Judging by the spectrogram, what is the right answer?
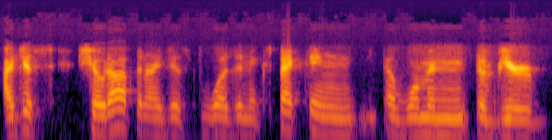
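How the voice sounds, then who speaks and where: A man calling in by phone, talking casually in a halting, awkward way. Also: mid-range voice, steady tone, no echo. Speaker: caller. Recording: narrow, tinny phone line.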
